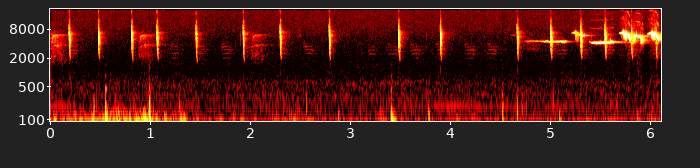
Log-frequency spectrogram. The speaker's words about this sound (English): Hermit Warbler right nearby.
